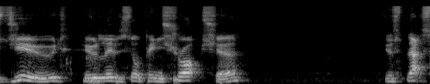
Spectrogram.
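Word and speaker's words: Shropshire: there are this Jude who lives up in shopshire just that's how you pronounce it be not being rude um then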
